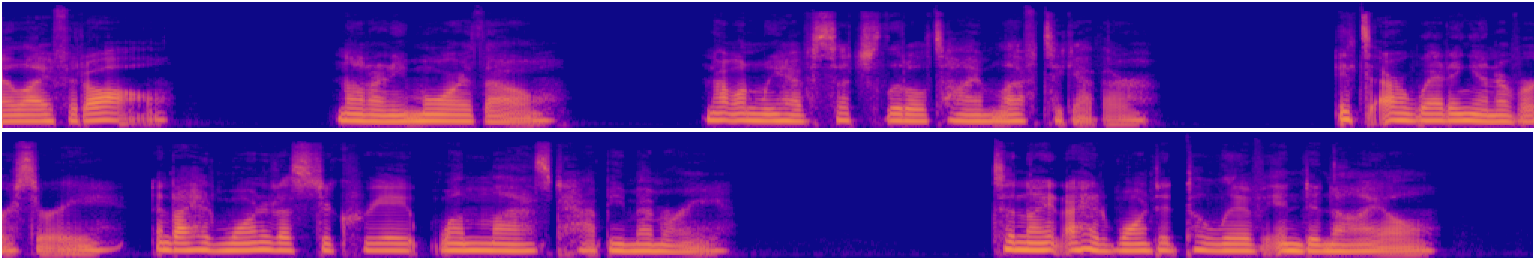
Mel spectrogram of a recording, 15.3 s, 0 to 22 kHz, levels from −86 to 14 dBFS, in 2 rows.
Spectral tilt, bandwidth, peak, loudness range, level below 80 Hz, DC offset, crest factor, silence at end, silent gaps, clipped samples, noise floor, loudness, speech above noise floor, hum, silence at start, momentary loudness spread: -6.5 dB/octave; 16 kHz; -6 dBFS; 3 LU; -56 dBFS; under 0.1%; 16 dB; 0.5 s; none; under 0.1%; -88 dBFS; -22 LUFS; 67 dB; none; 0 s; 10 LU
